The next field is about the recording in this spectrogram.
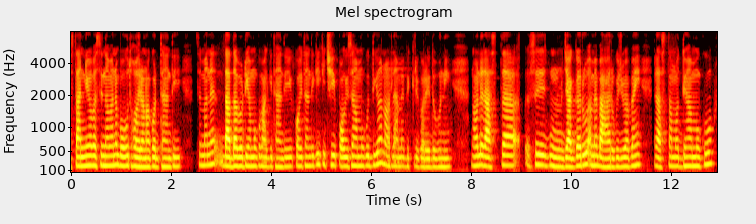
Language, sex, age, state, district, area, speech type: Odia, female, 18-30, Odisha, Khordha, rural, spontaneous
